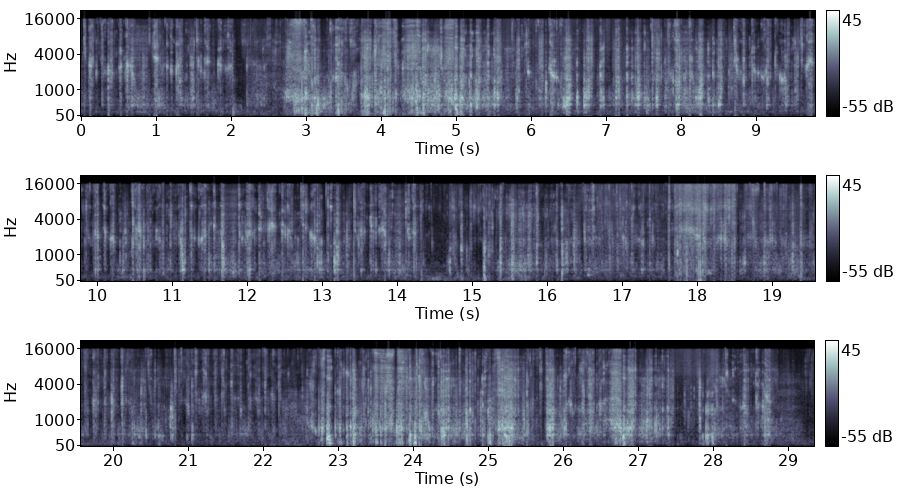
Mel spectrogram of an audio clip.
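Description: Close-miked wet chewing and mouth sounds of a person eating spicy marinated crab with fried rice: a dense run of small clicks and smacks, with two louder stretches.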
